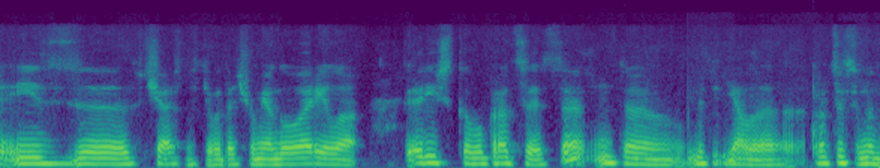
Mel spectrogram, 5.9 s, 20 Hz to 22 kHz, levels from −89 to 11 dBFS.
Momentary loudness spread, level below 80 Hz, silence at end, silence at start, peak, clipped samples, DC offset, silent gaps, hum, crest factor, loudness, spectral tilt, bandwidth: 5 LU; -44 dBFS; 0 s; 0 s; 0 dBFS; under 0.1%; 0.2%; none; none; 12 dB; -14 LUFS; -9 dB/octave; 10.5 kHz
